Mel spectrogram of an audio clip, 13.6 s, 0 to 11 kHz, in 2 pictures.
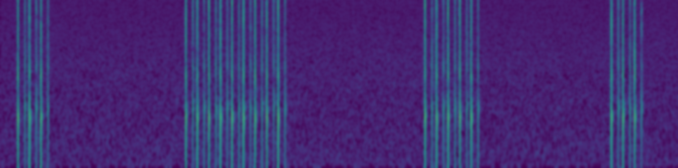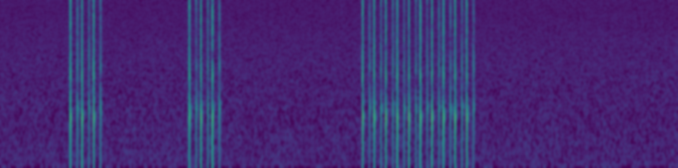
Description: Pulse dialling, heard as clicks on a phone line, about 9 pulses a second. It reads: 3 9 5 3 3 3 0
